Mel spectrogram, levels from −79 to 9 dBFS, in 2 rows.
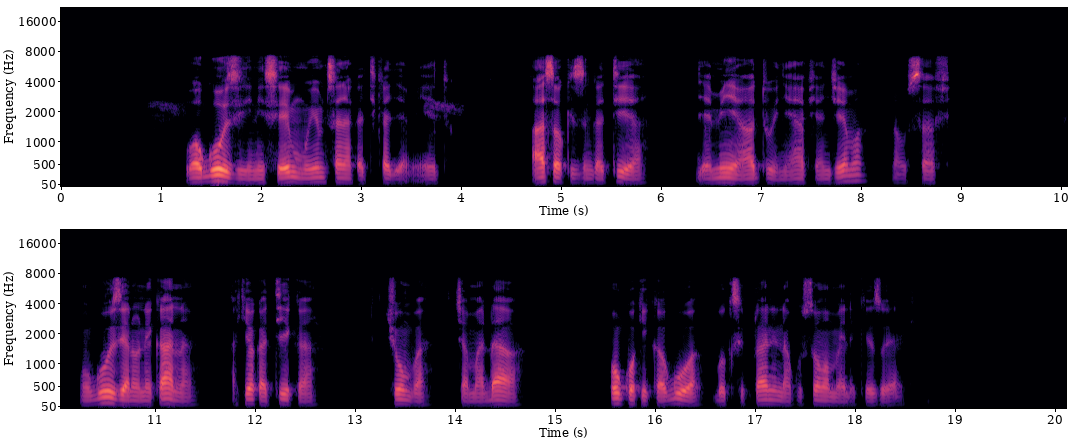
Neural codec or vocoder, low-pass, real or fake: none; 7.2 kHz; real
